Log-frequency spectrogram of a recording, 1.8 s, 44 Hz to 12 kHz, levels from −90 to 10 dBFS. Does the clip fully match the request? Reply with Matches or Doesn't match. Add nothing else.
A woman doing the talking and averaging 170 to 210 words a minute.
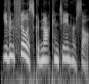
Matches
